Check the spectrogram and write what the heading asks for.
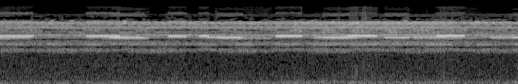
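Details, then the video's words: Many crickets calling across a foggy field, their thin high trill unbroken, swelling into brighter chirps in roughly one-second waves. "Tranquil Cricket Sounds In An Misty Field"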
